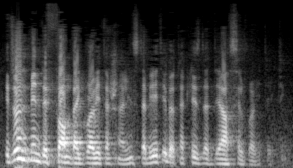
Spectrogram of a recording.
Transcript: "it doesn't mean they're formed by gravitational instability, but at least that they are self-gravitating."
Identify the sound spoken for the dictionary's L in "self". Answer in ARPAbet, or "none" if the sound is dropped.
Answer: L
